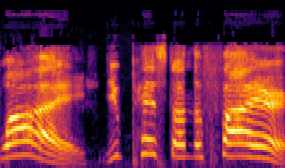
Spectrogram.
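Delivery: very high, furious, angry yell, drawn-out why. Yelling at a companion who pissed on the fire: yelling in character. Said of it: "I'm yelling at him in common".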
